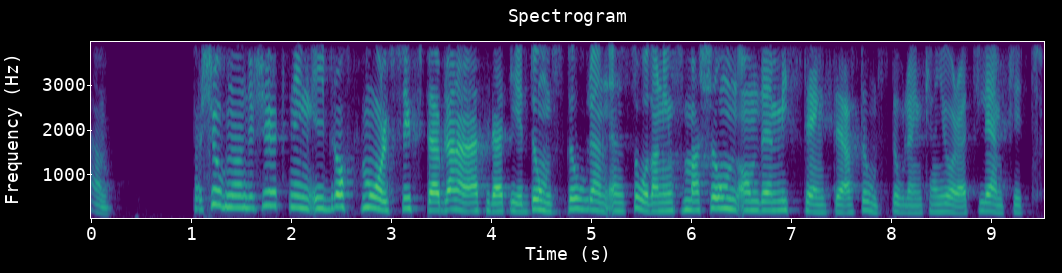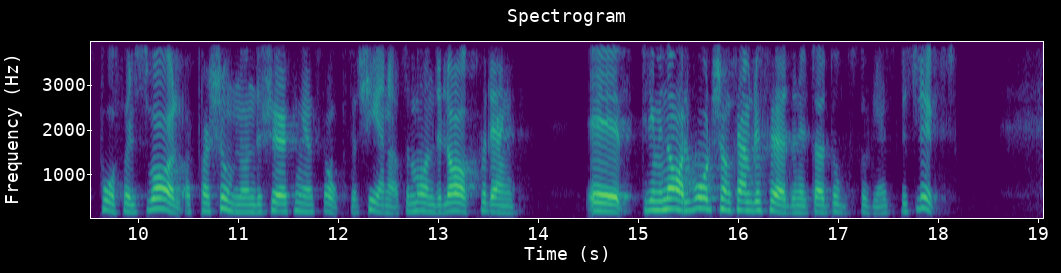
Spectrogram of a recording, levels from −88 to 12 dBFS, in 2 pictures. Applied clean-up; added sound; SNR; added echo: neural mask model DeepFilterNet 3.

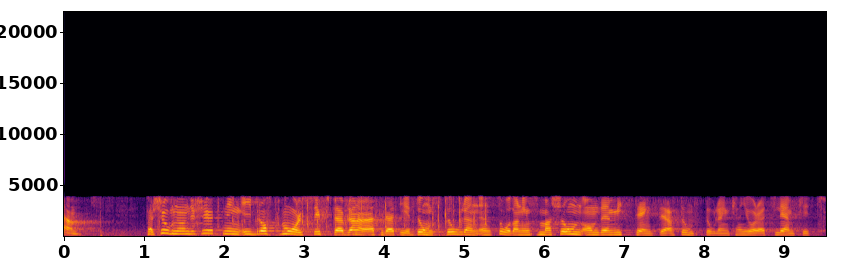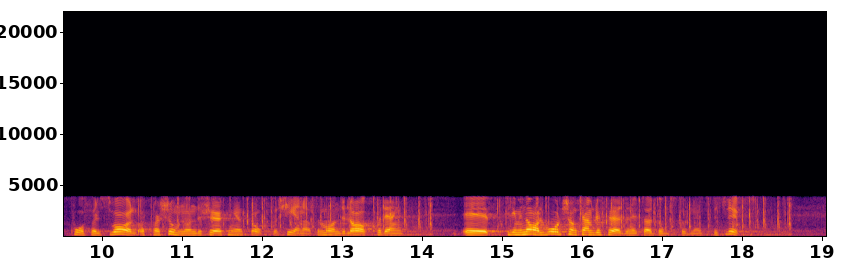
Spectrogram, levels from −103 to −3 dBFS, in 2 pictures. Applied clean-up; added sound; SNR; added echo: none; Typing; 18 dB; none.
